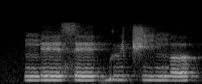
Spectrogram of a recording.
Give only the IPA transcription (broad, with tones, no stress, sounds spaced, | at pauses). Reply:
ŋ eː˦ s eː˦ ɡ͡b ɨ˧ t͡ʃ i˦ ŋ ə˦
